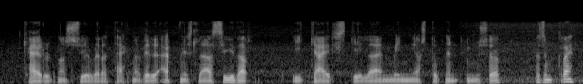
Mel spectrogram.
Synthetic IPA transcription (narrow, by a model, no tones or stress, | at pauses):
cʰaːjɾʏt̪nasjœːvɛɾaðt̪ʰɛ̰hknafɪɾɪɾɛ̰pnɪnslɛːɣasiːðaɾ̥ | icaːjɾ̥scɪːlaðɪmɪnjast̪ɔwpnɪnʏmsœːknθɛs̬ɛmkɾajn̥t̪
